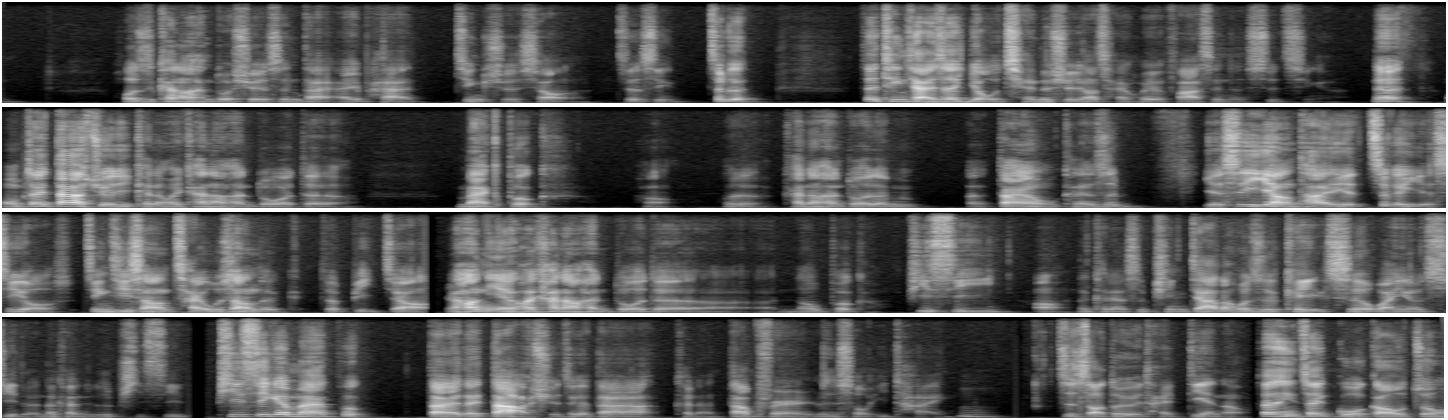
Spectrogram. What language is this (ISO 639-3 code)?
zho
